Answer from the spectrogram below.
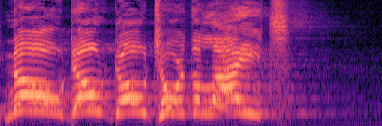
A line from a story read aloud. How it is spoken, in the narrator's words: screaming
